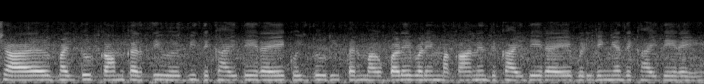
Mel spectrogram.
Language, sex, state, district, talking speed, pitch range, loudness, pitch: Hindi, female, Bihar, Jahanabad, 170 wpm, 200-210 Hz, -18 LUFS, 205 Hz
